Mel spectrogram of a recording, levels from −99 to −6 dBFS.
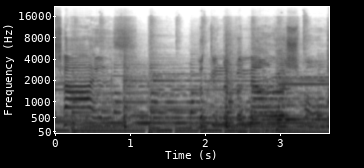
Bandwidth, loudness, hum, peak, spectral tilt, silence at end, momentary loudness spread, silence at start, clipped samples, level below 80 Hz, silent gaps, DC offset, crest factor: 16.5 kHz; -18 LUFS; none; -2 dBFS; -5.5 dB/octave; 0 s; 5 LU; 0 s; under 0.1%; -28 dBFS; none; under 0.1%; 16 dB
